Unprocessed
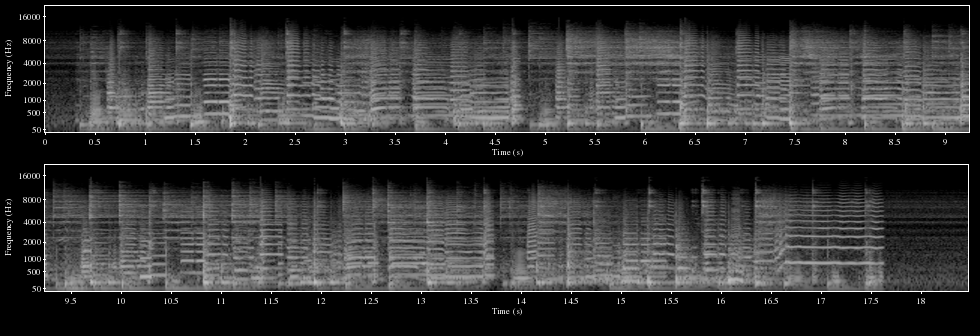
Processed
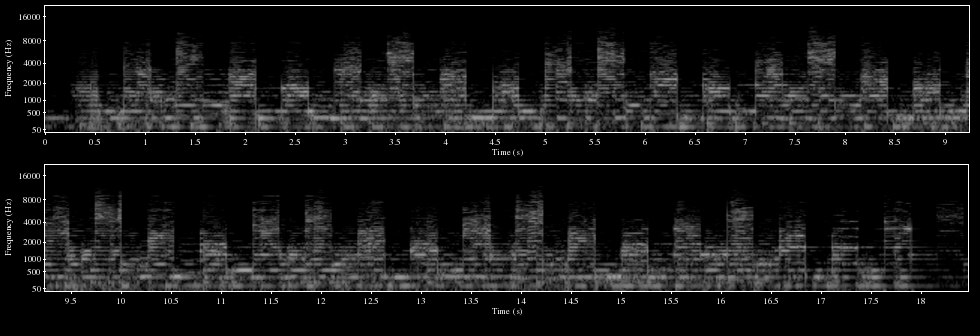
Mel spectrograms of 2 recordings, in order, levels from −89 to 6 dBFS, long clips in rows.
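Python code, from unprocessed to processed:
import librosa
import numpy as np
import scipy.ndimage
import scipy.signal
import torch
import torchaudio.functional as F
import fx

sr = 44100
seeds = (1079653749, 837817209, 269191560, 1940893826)

p1 = fx.lower_of_two(x, sr, delay_ms=0.69)
p2 = fx.comb_fb(p1, sr, f0_hz=110.0, decay_s=0.47, harmonics='odd', damping=0.0, mix_pct=100)
p3 = p2 + fx.echo_single(p2, sr, ms=284, db=-4.5, dry=0)
p4 = fx.dereverb_blind(p3, sr, rt60_s=1.5)
p5 = fx.over_compress(p4, sr, threshold_db=-52.0, ratio=-1.0)
p6 = p4 + (p5 * 10.0 ** (3.0 / 20.0))
p7 = fx.filter_held_lowpass(p6, sr, hz=3.8, low_hz=360.0, high_hz=4900.0)
y = p7 * 10.0 ** (-1.5 / 20.0)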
